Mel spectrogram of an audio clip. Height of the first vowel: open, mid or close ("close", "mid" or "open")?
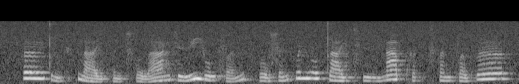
mid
